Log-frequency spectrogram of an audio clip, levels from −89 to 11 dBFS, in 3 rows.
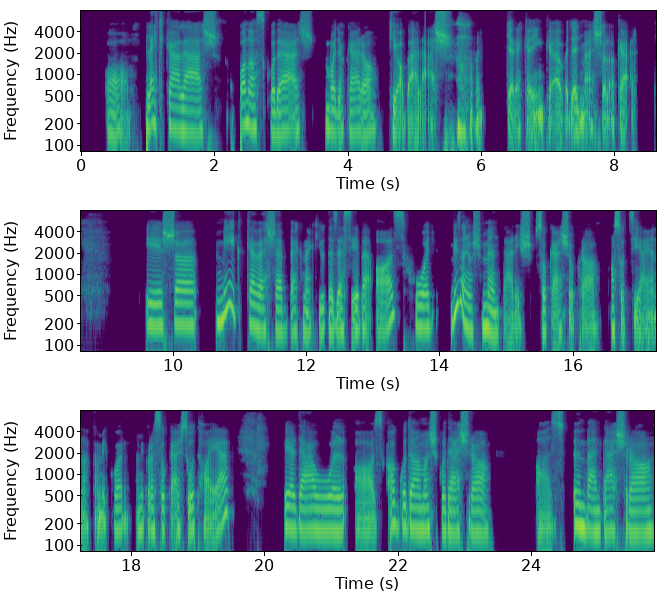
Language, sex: Hungarian, female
